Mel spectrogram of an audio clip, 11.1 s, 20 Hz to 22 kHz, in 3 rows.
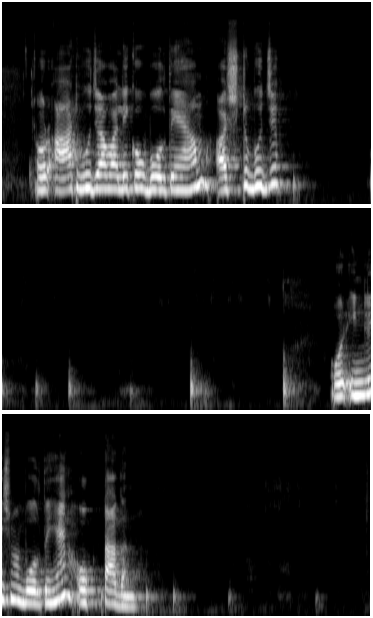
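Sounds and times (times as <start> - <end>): marker pen writing on whiteboard: 2.3 - 11.0.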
